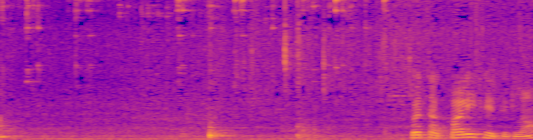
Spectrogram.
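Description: Shallots, green chillies and curry leaves frying in oil in a pot, a quiet steady sizzle. A brief sharp sound comes about one and a half seconds in, and a voice speaks near the end.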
